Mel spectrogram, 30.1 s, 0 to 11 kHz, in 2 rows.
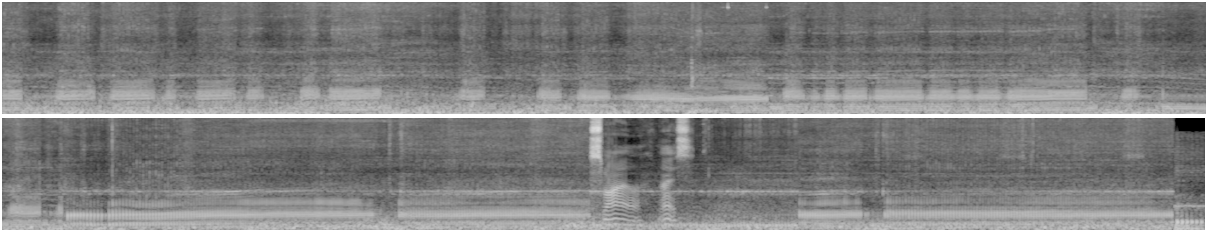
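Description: Honda CRF70 pit bike's small single-cylinder four-stroke engine running under way, its pitch rising and falling as the throttle is worked. There is a steady climb in pitch just past the middle and a brief quick warble about two-thirds through.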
